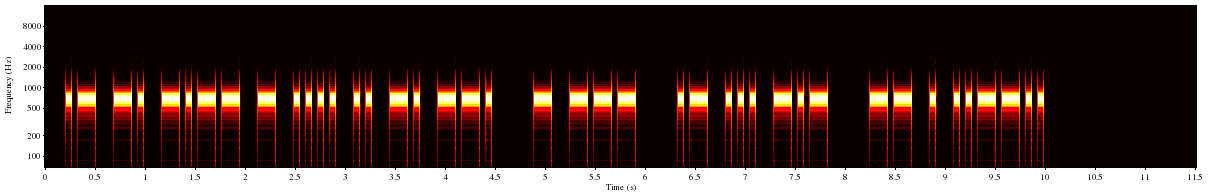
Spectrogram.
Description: Morse code, heard as a keyed tone, about 19 wpm, 700 Hz. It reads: ANYTHING TO ASK ME?
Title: Sentences from Top 1000 Words 20wpm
